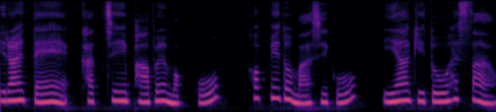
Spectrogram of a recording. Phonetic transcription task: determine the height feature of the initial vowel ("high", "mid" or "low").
high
